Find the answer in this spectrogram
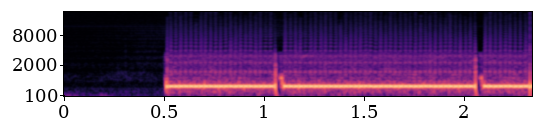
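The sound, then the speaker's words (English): A telephone tone sounds while a call is placed to someone. It is a single loud, even pitch that starts abruptly and cuts out briefly twice. “About to call him and see.”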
